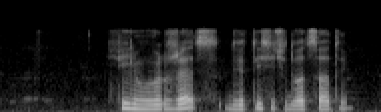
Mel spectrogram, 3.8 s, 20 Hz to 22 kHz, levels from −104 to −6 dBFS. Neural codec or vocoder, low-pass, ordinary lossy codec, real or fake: none; 7.2 kHz; Opus, 32 kbps; real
